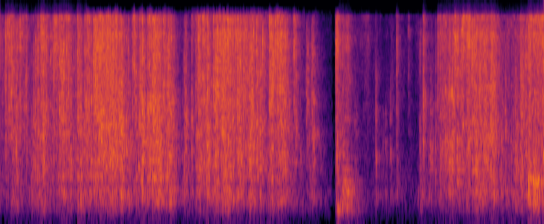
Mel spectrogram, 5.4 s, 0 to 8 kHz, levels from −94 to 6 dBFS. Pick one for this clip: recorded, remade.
recorded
